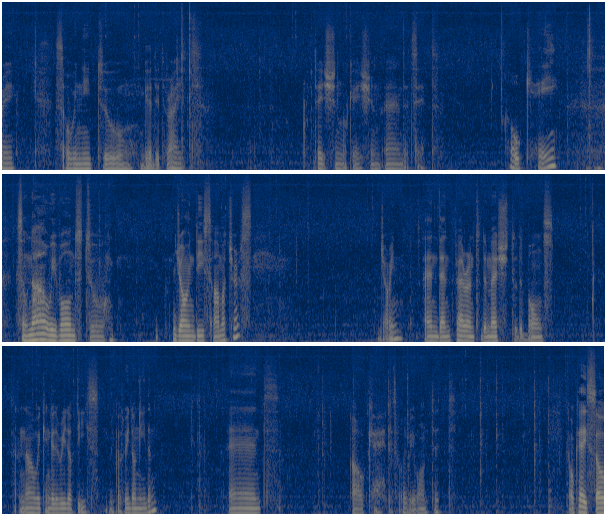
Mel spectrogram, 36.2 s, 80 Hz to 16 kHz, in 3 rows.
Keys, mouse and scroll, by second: 4.8 Tab, 5.2 ctrl+a, 6.1 ctrl+a, 7.5 Tab, 10.7 Tab, 13.9 Tab, 14.7 Tab, 22.3 ctrl+p, 24.2 Tab, 25.1 x, 26.4 x, 28.0 Tab, 29.4 ctrl+Tab, 30.3 g, 31.5 g, 33.4 g, 34.5 g.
